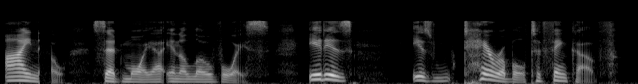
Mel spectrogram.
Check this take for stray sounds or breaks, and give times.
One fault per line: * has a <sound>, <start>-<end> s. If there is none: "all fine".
* has a dropout, 0.4-0.5 s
